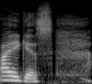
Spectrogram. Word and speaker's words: Aegis: It's actually pronounced Aegis. For some reason, I thought it was Aegis.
